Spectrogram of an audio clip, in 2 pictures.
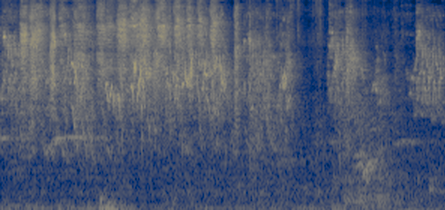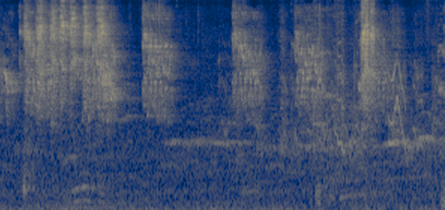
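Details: Budgerigars chattering continuously, a dense mix of high warbles, squeaks and short chirps from several birds at once, with a louder squawk near the start and a Hindi voice speaking briefly afterward.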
